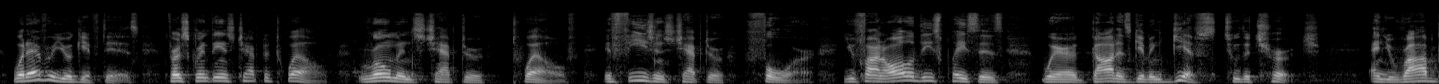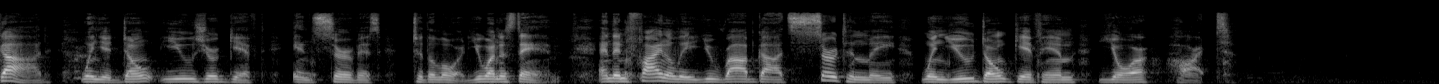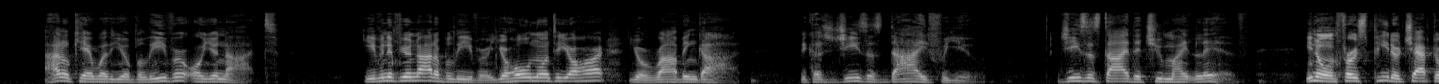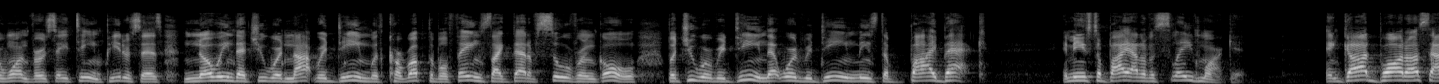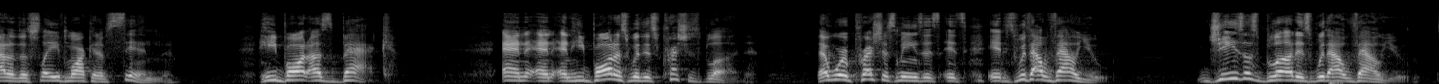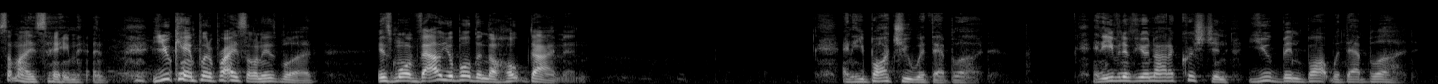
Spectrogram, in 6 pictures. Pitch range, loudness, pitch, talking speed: 120-170 Hz, -24 LUFS, 140 Hz, 150 wpm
